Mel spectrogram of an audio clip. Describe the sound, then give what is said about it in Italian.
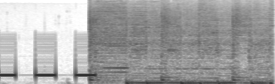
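Three loud, evenly spaced telephone beeps of the kind heard after a caller hangs up, each a steady tone with short gaps, then cut off as background music fades in. “Oh, per una volta non ha attaccato il telefono a te, caro David, eh?”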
